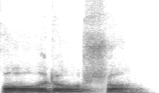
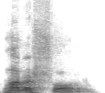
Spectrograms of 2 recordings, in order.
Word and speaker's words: хорошо: So it's supposed to be like хорошо. But no, like хорошо. The O sound is going to be O only when it's a strong syllable.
